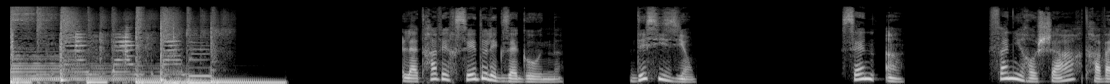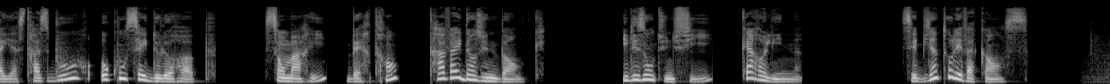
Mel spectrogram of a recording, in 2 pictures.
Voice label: French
